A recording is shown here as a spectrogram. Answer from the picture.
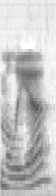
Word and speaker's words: Malia: So, I'm like, it's so funny because I love yarn raising with Malia, mm-hmm. who is Rhymes with Maria, but like, she can bust out some stuff.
